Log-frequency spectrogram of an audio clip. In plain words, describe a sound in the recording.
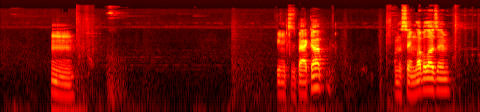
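A young man talks into a close microphone with animation, in short bursts.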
